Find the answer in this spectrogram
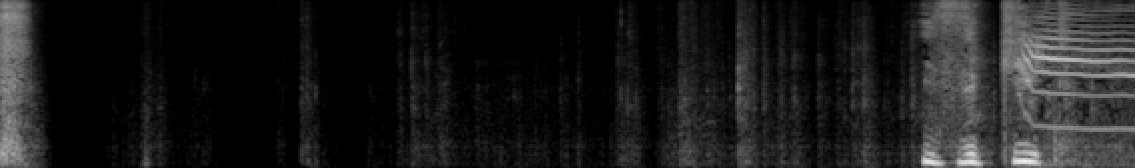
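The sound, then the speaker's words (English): A near-silent stretch with a few faint clicks, then a cat lets out a couple of short chirps followed by a loud, drawn-out meow at the very end. “the one cat here that just doesn't give a shit about the other cat.”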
